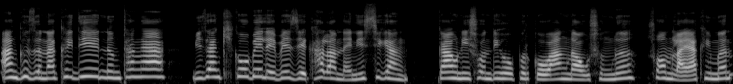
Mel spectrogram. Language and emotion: Bodo, angry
